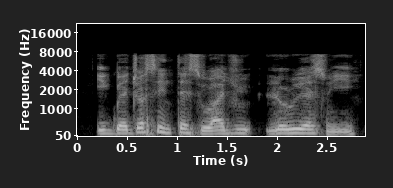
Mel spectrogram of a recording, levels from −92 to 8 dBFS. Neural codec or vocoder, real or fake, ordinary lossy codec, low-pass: vocoder, 44.1 kHz, 128 mel bands every 256 samples, BigVGAN v2; fake; AAC, 32 kbps; 7.2 kHz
